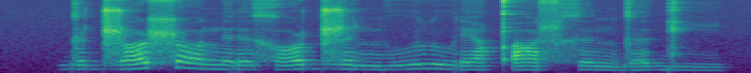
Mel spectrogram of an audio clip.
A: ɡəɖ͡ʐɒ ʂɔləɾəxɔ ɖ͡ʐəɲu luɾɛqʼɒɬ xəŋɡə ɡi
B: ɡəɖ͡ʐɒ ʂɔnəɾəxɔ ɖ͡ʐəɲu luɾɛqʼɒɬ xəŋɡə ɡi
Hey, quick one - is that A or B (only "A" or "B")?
B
